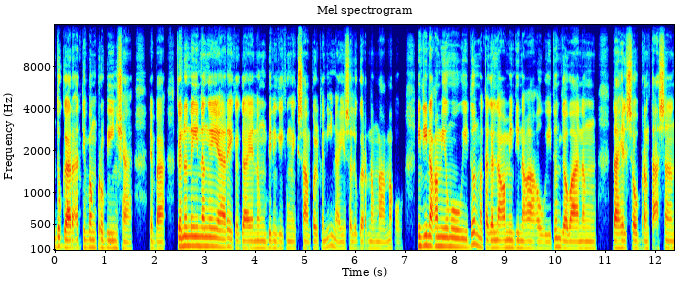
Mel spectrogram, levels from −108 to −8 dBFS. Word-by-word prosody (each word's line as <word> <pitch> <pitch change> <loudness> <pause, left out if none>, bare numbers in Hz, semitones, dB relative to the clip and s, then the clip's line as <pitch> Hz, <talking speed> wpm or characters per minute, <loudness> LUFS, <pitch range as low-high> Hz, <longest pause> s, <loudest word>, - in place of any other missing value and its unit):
lugar 135 -4 +3
at 125 +1 -5
ibang 125 -1 -2
probinsiya, 120 -4 -1 0.3
'di 120 -2 -5
ba, 110 0 +2 0.3
gano'n 145 +2 +5
na 155 - +6
'yong 150 0 +4
nangyayari 140 -3 +3
kagaya 115 -1 +1
nung 115 -1 -6
binigay 115 -1 -3
kong 115 +2 -10
example 110 0 +1
kanina, 120 +2 -8
'yong 105 -2 -3
sa - - +1
lugar 115 0 -6
ng 110 0 -9
mama 110 +1 -5
ko, 105 -2 -17 0.3
hindi 150 +2 +5
na 150 -2 +5
kami 150 -1 +2
umuuwi 140 -2 -1
do'n 180 -1 -1
matagal 125 -2 0
na 120 -1 +2
kami 125 -1 -1
hindi 120 - -2
nakakauwi 110 -1 -2
do'n 135 +2 -7
gawa 115 -1 +3
ng 110 0 -5 0.3
dahil 120 0 +2
sobrang 115 0 +1
taas 125 - +2
na 115 - -1
120 Hz, 190 wpm, -24 LUFS, 115-135 Hz, 0.3 s, na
